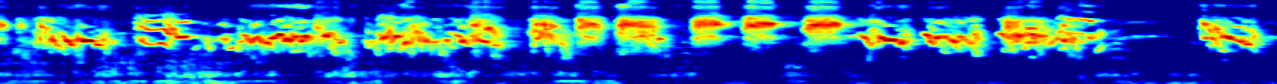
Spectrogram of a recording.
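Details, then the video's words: Budgie breeding pair uttering fast, evenly spaced scratchy chirps with a buzzy warbling quality, ending in a final short burst after a pause. "Cute Budgies Chirping Sounds | Beautiful Budgies Breeding Pair"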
